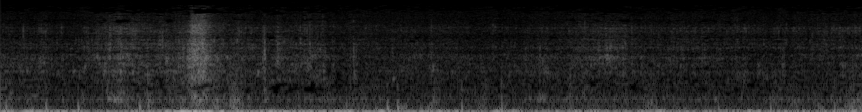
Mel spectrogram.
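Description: Wet crab gill net being hauled by hand out of the sea over a small boat's side, with water splashing and dripping, one sharper hit about a second in, and a low rumble of wind on the microphone.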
